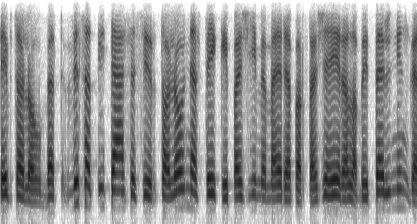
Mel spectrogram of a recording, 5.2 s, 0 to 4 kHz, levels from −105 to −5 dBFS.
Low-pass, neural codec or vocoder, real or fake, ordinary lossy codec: 3.6 kHz; none; real; Opus, 24 kbps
